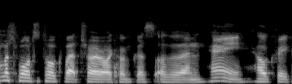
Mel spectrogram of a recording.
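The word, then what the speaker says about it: Trierarchuncus: Hell Creek Alvarezsaur, Triarchunkus, which many people have said could also be pronounced Triarchunkus. Oh yeah. Please go jump into a fiery pit. Yes, those people are objectively wrong, but Triarchunkus, which means, are you ready for it?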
